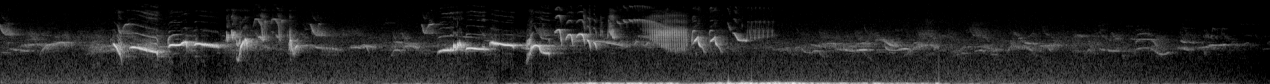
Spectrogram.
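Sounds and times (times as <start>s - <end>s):
blackbird song: 0.0s - 12.6s
low rumbling noise: 5.5s - 9.9s.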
